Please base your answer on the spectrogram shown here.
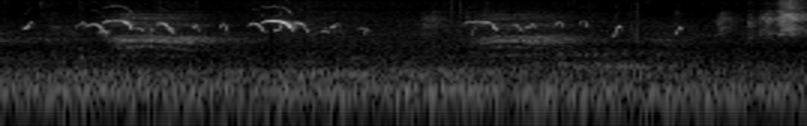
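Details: Colourful baby chicks give loud high arched peeps in two quick bursts of rapid notes separated by a short pause, over soft low background noise.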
